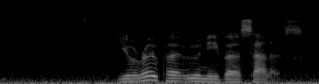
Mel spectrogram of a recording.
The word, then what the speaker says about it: Europa Universalis: universalis oh my goodness how do you even pronounce the title let's find out what it is I don't know Europa universalis Europa universalis apparently that's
